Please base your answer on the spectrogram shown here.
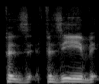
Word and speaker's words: Fiziev: Yeah, Rafael Fiziev is 9-1, and yes, it's I double checked pronunciation here, so we're on the right track here.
